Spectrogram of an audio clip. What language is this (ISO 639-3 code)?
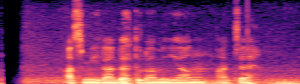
jav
